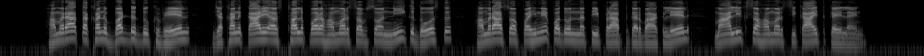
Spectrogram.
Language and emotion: Maithili, sad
